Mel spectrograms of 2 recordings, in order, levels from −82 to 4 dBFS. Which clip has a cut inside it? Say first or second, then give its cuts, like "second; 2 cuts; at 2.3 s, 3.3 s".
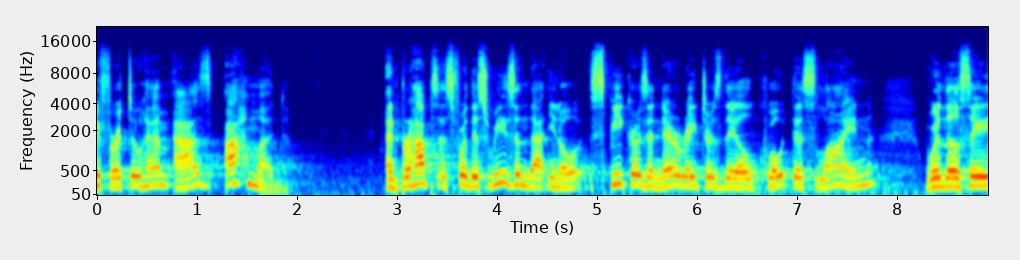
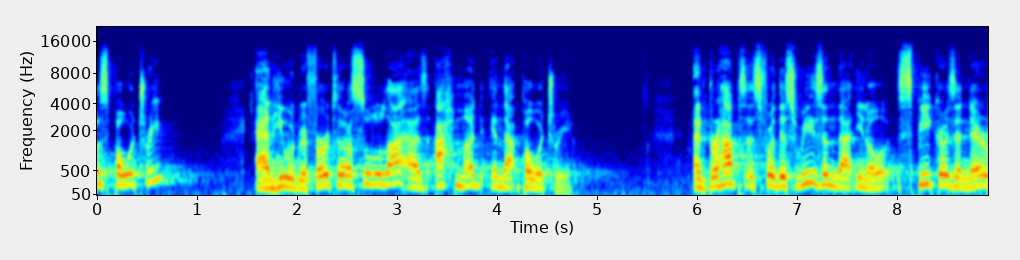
second; 1 cut; at 5.8 s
